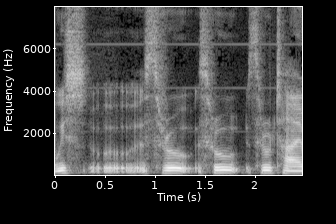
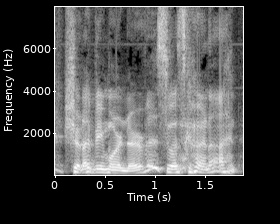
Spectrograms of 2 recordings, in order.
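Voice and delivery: mock nervous; 7 semitones higher, 5 dB louder than usual. Voices his own nervous inner reaction.

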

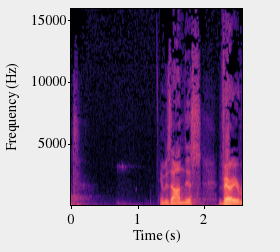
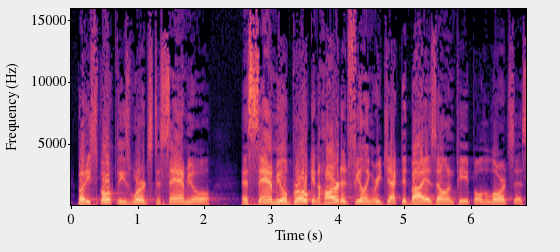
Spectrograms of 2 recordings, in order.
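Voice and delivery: higher and louder, fervent build; impassioned preaching; 7 semitones higher, 8 dB louder than usual. Real, not acted. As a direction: preach it with rising fire.

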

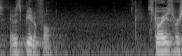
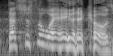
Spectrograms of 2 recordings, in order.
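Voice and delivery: laughing; 8 semitones higher, 7 dB louder than usual. Real, not acted.

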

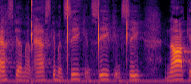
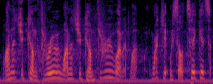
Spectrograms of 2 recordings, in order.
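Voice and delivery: desperate prayer; 13 dB quieter than usual. Retold or imitated. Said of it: "crying out to God".

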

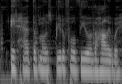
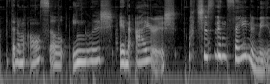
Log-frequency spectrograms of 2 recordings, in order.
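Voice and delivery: amazed disbelief; 10 semitones higher, 3 dB louder than usual. Real, not acted. Telling listeners her ancestry results, amazed and much higher. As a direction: pitch jumps much higher, real amazement.

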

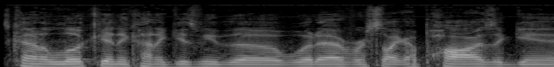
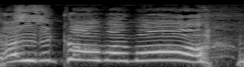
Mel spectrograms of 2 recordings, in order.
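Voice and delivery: put-on high whiny protesting kid; 10 dB louder, faster than usual. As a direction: squeak it out like a caught kid. Kid voice in retold scene.

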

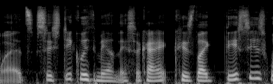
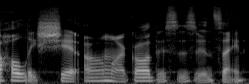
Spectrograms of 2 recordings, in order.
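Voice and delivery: hushed, low disbelief; overwhelmed disbelief; 4 semitones lower, 8 dB quieter than usual. Acted. Podcaster imagining her future reaction to this episode, hushed amazement. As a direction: let it sink softly, trailing away in awe. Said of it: "I'm gonna really feel it".

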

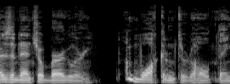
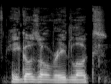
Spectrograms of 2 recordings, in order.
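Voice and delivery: usual speaking voice

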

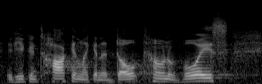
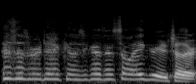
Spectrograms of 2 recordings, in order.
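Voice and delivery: mock yell at kids; 7 semitones higher, 3 dB quieter, faster than usual. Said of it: "And so I yelled at them".

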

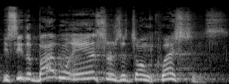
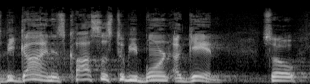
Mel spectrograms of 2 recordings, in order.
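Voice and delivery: normal talking voice

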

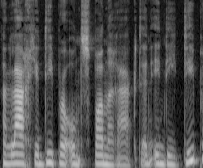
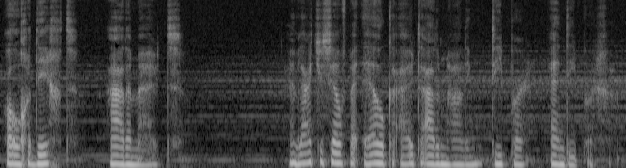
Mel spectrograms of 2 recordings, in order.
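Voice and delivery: guided meditation. Acted. Leads a guided relaxation.

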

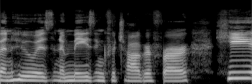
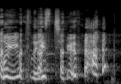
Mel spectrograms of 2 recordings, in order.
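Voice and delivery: eager plea; 9 semitones higher than usual. Retold or imitated.

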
